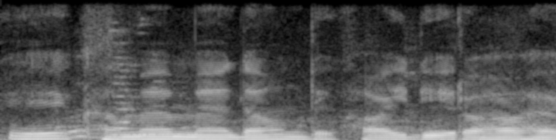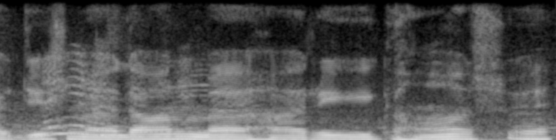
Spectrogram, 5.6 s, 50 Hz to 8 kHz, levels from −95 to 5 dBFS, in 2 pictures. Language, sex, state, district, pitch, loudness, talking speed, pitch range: Hindi, male, Madhya Pradesh, Katni, 125 Hz, -14 LUFS, 140 wpm, 120-130 Hz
